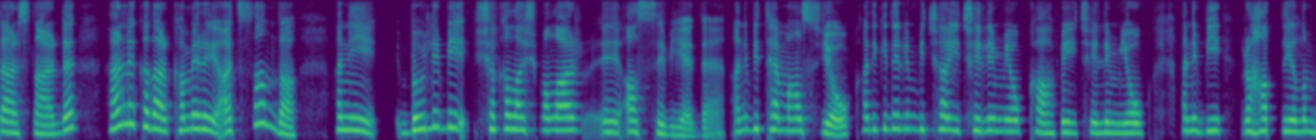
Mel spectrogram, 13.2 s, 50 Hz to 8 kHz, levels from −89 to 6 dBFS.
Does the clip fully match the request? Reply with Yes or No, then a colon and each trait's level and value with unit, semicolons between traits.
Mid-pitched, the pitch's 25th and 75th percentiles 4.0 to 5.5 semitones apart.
No: very high, 250 Hz; average, 4.3 semitones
